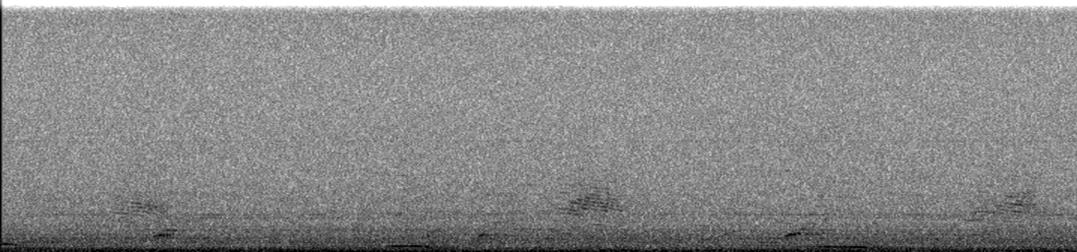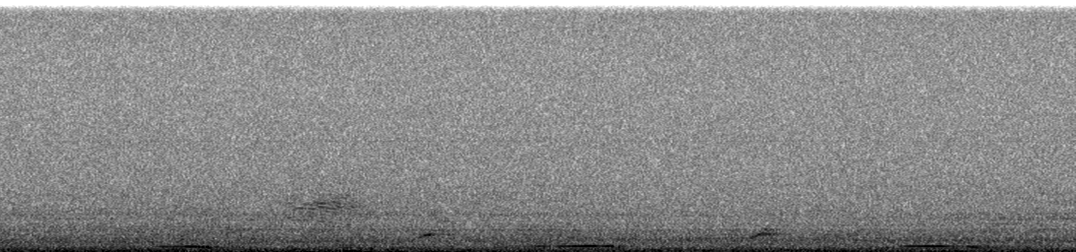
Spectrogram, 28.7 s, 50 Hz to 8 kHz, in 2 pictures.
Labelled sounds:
1.7	2.1	humpback whale, 1.3 to 1.6 kHz
7.4	7.8	humpback whale, 1.2 to 1.8 kHz
12.8	13.7	humpback whale, 0.99 to 1.8 kHz
18.4	18.8	humpback whale, 1.4 to 1.7 kHz

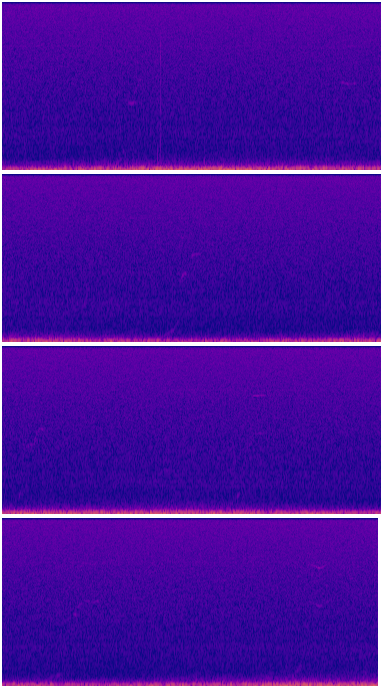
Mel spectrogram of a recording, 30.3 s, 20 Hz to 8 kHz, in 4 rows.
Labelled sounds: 15.6	15.9	humpback whale, 1.2 to 1.5 kHz
20.2	20.4	humpback whale, 3.1 to 3.3 kHz
28.9	29.3	humpback whale, 3.1 to 3.5 kHz

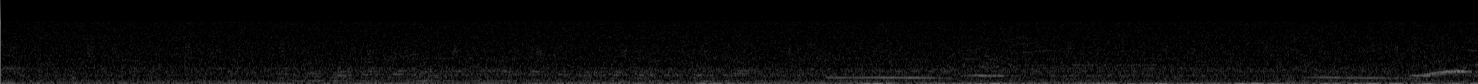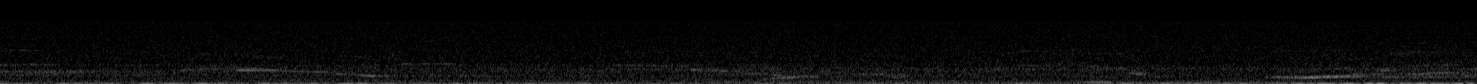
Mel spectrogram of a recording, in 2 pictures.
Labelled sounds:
10.2	10.5	humpback whale, 1.7 to 1.9 kHz

